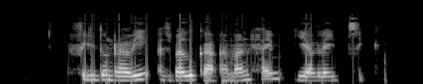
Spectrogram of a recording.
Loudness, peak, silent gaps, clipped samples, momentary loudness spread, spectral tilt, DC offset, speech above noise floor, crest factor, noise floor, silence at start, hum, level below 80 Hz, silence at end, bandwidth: -17 LUFS; -2 dBFS; none; under 0.1%; 11 LU; -4 dB/octave; under 0.1%; 36 dB; 16 dB; -53 dBFS; 0.75 s; none; -50 dBFS; 0.6 s; 11.5 kHz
